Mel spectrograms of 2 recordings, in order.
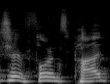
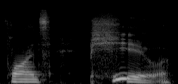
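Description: First: The surname ends with a hard g sound. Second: The surname ends without any g sound. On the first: The speaker calls it wrong. "I thought it was Pug for the longest time" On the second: The speaker calls it right. "But yes, Florence Pugh"

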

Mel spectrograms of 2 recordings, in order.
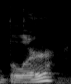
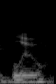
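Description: First: The vowel sounds like the one in blur. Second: The vowel sounds like the one in blue. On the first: "the actual like pronunciation of that is actually blur" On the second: "I still say blue"

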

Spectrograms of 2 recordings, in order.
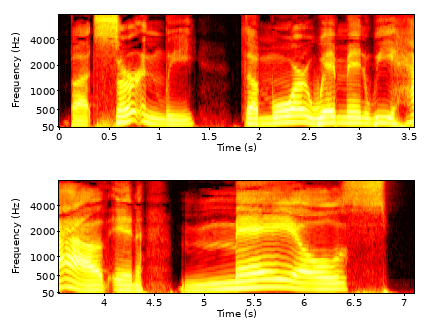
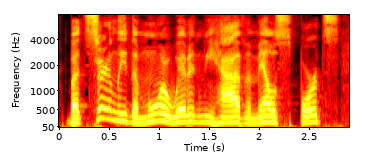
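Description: First: It is said slowly and deliberately. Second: It is said at a normal speed.

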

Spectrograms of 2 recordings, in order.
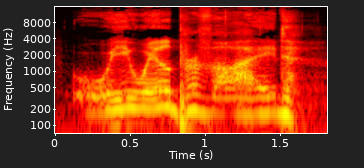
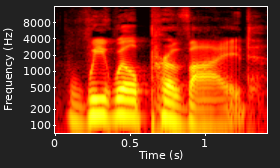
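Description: First: It is said in a put-on character voice. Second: It is said in the speaker's normal voice.

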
